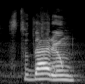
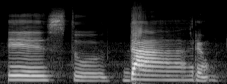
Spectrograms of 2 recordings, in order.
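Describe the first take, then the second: First: The stress is on the last syllable. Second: The stress is on the second-to-last syllable. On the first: The action will happen in the future. "we bring to the stress of the word to the end" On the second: The action happened in the past. "the stress is in the syllable, in the middle syllable, the second to last"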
